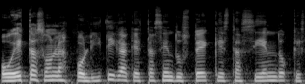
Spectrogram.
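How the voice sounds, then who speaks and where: Very fast and monotone, a woman talks with flat intonation at a fairly low pitch. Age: 60s. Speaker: women's rights advocate. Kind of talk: interview.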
